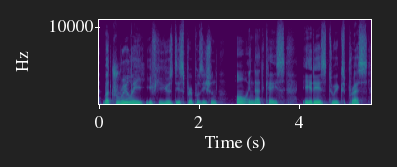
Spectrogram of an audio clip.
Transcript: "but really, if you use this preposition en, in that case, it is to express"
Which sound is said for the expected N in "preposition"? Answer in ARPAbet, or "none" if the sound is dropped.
N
